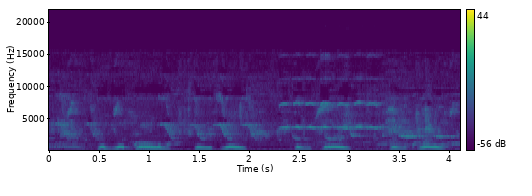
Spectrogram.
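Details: Spotted dove giving a run of rounded, hollow coos in quick pairs, each note rising and falling, about eight notes in four seconds, with thin whistles and chirps of other birds in the background.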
